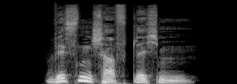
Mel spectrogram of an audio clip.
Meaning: strong dative masculine/neuter singular of wissenschaftlich
- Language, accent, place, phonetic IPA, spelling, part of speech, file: German, Germany, Berlin, [ˈvɪsn̩ʃaftlɪçm̩], wissenschaftlichem, adjective, De-wissenschaftlichem.ogg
